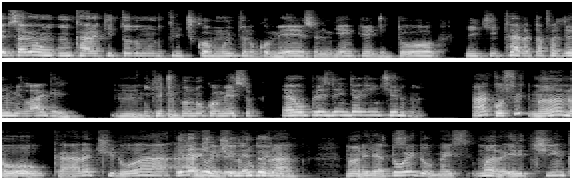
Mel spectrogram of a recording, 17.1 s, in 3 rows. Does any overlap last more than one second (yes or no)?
yes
